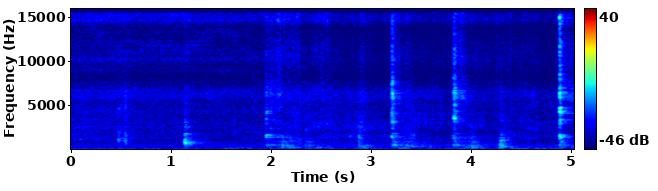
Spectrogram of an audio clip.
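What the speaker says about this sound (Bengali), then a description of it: "দেখো মাছটাকে উঠিয়ে নিছি এখন দিয়ে দেবো সে বেগুন আর ধুন্দুলটা দিয়ে দিচ্ছে বেগুন আর ধুন্দুলটা দিয়ে ভালোভাবে" Eggplant and ridge gourd sautéing in a pan for a fish curry, with a soft steady sizzle under sharp ticks and scrapes of a spatula stirring every half second or so.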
